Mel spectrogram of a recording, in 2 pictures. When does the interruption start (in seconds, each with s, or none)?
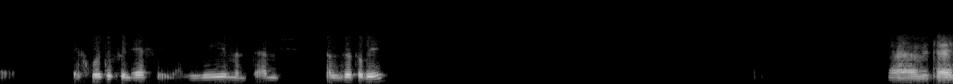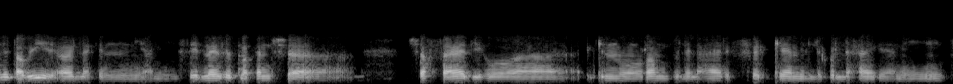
none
